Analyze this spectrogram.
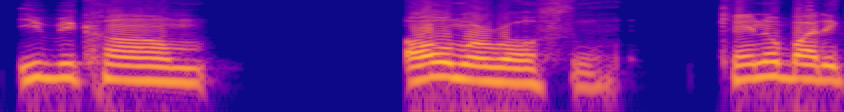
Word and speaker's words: Omarosa: you officially become a household name you become Omarosa can't nobody call you Omarosa amorosa they gonna call you oh ma from this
